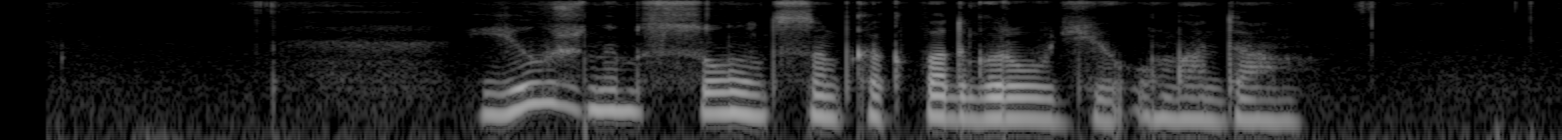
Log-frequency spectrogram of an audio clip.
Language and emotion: Russian, neutral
